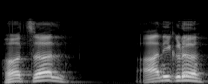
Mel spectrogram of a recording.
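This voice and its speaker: A man's voice: on the high side, extremely slow. A man doing a bossy village constable. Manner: gruff, bossy, mock-official police tone. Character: bullying skinny village police constable, man. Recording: dull lo-fi recording.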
